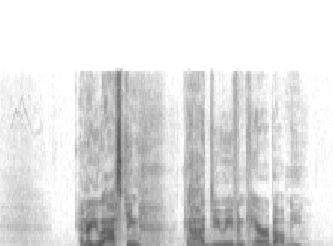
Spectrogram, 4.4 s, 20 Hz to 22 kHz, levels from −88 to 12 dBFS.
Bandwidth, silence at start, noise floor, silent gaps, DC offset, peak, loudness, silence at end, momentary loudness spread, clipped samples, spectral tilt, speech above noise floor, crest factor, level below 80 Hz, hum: 16 kHz; 1.05 s; -68 dBFS; none; under 0.1%; -8 dBFS; -29 LUFS; 0.45 s; 23 LU; under 0.1%; -2 dB/octave; 37 dB; 24 dB; -80 dBFS; none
